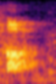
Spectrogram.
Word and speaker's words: Han: It's pronounced Han.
